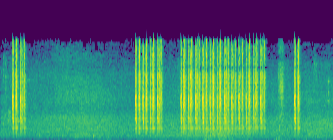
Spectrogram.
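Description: Camera shutters firing in rapid bursts, about a dozen frames a second: a short burst near the start, a longer run from about three to five seconds in, and a brief one near the end. Steady street noise underneath.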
